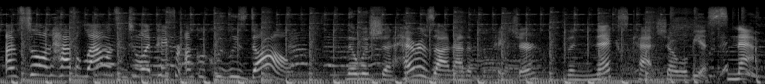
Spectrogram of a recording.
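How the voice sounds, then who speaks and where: An actress voicing an eager, cheerful twelve-year-old witch girl who gushes excitedly. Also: sits high, fairly quick, loud music behind the voice, lightly acted. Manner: excited, gushing.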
